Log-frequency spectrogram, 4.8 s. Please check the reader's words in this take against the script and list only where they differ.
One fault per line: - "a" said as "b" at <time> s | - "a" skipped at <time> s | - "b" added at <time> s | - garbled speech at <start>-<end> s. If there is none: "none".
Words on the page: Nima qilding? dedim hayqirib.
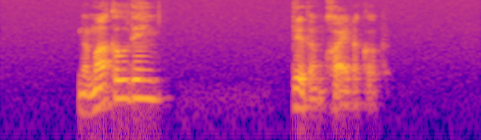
none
